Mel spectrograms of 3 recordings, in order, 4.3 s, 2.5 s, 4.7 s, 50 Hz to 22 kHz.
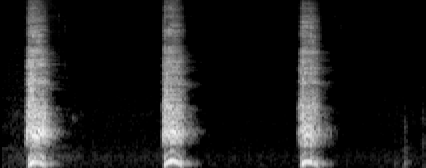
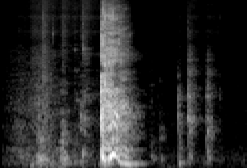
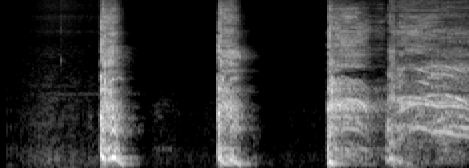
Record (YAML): exhalation_length: 4.3 s
exhalation_amplitude: 32768
exhalation_signal_mean_std_ratio: 0.31
cough_length: 2.5 s
cough_amplitude: 32768
cough_signal_mean_std_ratio: 0.28
three_cough_length: 4.7 s
three_cough_amplitude: 32768
three_cough_signal_mean_std_ratio: 0.44
survey_phase: beta (2021-08-13 to 2022-03-07)
age: 18-44
gender: Male
wearing_mask: 'No'
symptom_none: true
symptom_onset: 5 days
smoker_status: Prefer not to say
respiratory_condition_asthma: false
respiratory_condition_other: false
recruitment_source: REACT
submission_delay: 2 days
covid_test_result: Negative
covid_test_method: RT-qPCR
influenza_a_test_result: Negative
influenza_b_test_result: Negative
